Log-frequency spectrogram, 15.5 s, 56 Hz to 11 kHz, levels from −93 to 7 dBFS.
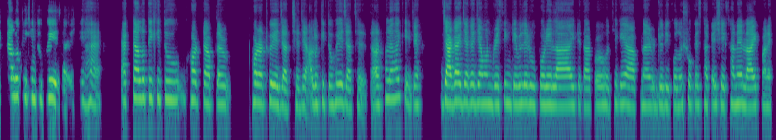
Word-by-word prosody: একটা - - -7
আলোতে 285 0 +4
কিন্তু 265 -1 +1
হয়ে 275 -2 +9
যায়। 360 -5 -6 0.4
হ্যাঁ, 245 -3 -2 0.5
একটা 245 +3 -1
আলোতে 270 +1 +2
কিন্তু 265 0 -2 0.4
ঘরটা 250 -2 +1
আপনার 220 0 -2 0.6
ভরাট 230 -2 +4
হয়ে 225 -2 +6
যাচ্ছে 190 +2 -2
যে 205 - -2
আলোকিত 215 +2 -3
হয়ে 235 0 +3
যাচ্ছে। 190 -1 -4 0.2
তার - - +1
ফলে 265 -1 0
হয় 275 +1 -1
কি - - -4
যে 215 - -1 0.6
জায়গায়, 235 +1 +8
জায়গায় 225 0 0
যেমন 220 0 0
ড্রেসিং 220 +2 -3
টেবল 215 0 0
এর 220 - -2
উপরে 215 0 0
লাইট, 205 0 +2 0.2
তারপরে 195 +1 -3
হচ্ছে 205 +2 -8
গিয়ে 220 0 -1 0.2
আপনার 205 +1 -5 0.2
যদি 205 0 -1
কোন 200 -1 -3 0.2
শোকেজ 215 -1 -5
থাকে 205 -1 -4
সেখানে 215 +1 -3 0.2
লাইট। 200 +1 +4
মানে 200 - -3
220 Hz, 160 wpm, -23 LUFS, 210-240 Hz, 0.6 s, হয়ে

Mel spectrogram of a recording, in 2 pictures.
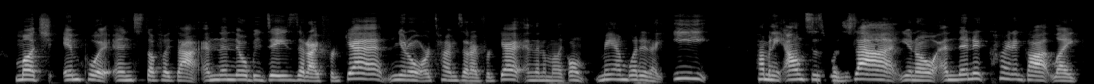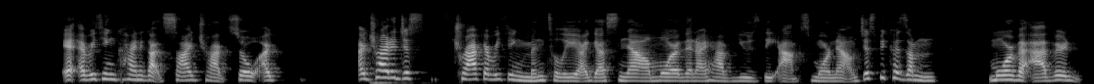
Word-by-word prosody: much 220 -1 +2
input 220 +4 0
and 195 0 -2
stuff 195 -1 -5
like 185 -1 -4
that, 180 - +3
and 205 +3 -2
then 220 0 -1
there'll 215 -1 -1
be 205 -1 -5
days 205 0 0
that 195 -4 +2
I 165 -1 +6
forget, 235 +7 +3
you 215 +1 -3
know, 195 -2 +1
or 170 - -3
times 190 +1 -6
that 180 -2 -2
I 165 - -1
forget 190 +8 -1
and 185 0 -7
then 185 - -5
I'm 180 - -6
like, 175 +1 -7
"Oh 195 -1 -3
man, 225 +2 -3
what 215 0 -2
did 195 -4 -3
I - - -8
eat? 270 -1 -4 0.5
How 240 0 +1
many 210 -4 0
ounces 220 -2 +1
was 175 -2 -7
that?" 230 -6 +7
You 205 0 -4
know, 185 -2 +2
and 210 +2 -2
then 235 +2 +1
it 255 -1 -1
kinda 255 -4 -4
got, 200 -3 +4
like 175 -3 -1 0.8
e - - +7
everything 235 +2 0
kinda 225 -2 -2
got 205 - +2
sidetracked, 195 -4 -2
so 195 -3 -1
I 190 0 +1 0.8
I 245 - +3
try 320 +4 +5
to 310 - +1
just 275 0 -4 0.3
track 240 -2 +5
everything 225 -6 -3
mentally, 170 -2 -3
I - - 0
guess, 165 +1 -3
now 170 -2 +2
more 170 0 0
than 170 0 -4
I 160 - 0
have 160 -3 -5
used 155 -2 -8
the 155 -2 -6
apps 130 +6 -1
more 155 -2 -4
now, 155 +1 -2
just 260 +10 -4
because 295 -5 -4
I'm 180 -5 -2 0.5
more 210 +2 +3
of 205 - -4
a 195 - +3
avid, 180 +4 +1
200 Hz, 210 wpm, -24 LUFS, 175-225 Hz, 0.8 s, that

